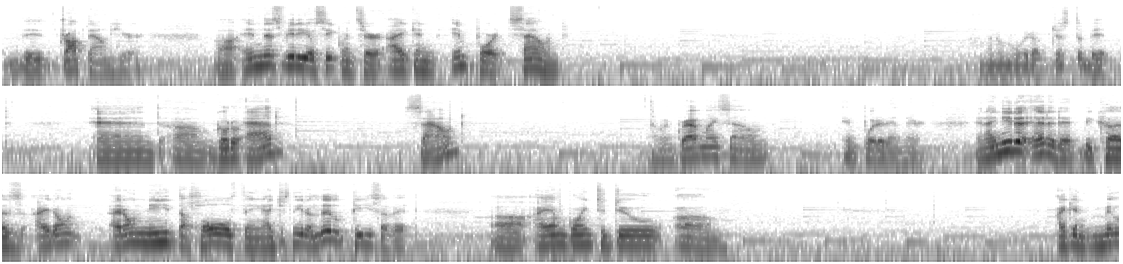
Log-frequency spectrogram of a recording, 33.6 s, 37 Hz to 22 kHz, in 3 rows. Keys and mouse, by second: 2.6-3.7 drag, 4.1 click, 5.2 click, 6.3-7.9 drag, 8.8-9.5 drag, 10.6-11.3 drag, 14.1-16.0 drag, 31.8-33.5 middle drag.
